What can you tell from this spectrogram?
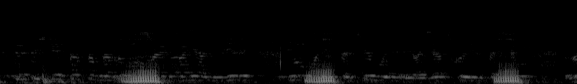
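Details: Zlata, a female Shar Pei, snores while asleep indoors: three low, rasping snore bursts roughly every two seconds, with a person speaking softly over the sleeping dog.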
